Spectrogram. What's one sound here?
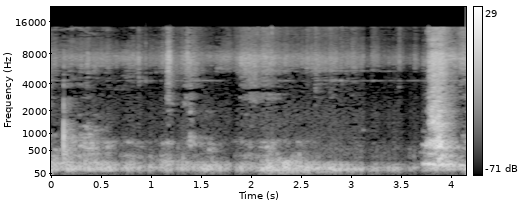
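Chopped herbs are scraped into a plastic bowl.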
